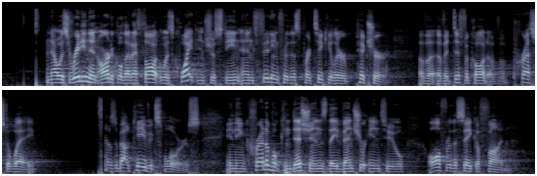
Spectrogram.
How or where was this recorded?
large echoing room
